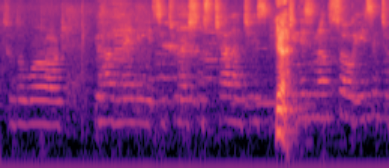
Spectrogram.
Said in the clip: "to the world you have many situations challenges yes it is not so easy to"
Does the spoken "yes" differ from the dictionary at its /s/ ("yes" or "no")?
yes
